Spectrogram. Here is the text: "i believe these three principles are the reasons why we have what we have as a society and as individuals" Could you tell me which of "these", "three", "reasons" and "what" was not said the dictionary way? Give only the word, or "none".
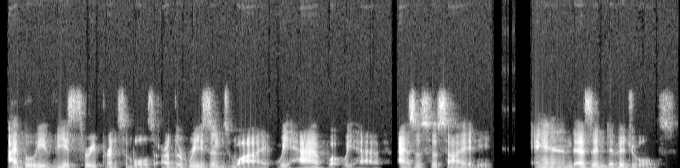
none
